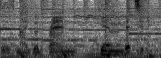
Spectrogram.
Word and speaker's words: Bitseedy: my good friend Kim bit city is that how you pronounced your last name now bit City yep okay awesome I want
